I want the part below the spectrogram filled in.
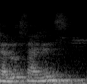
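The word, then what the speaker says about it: phthalocyanine: थैलोसाइनेंस, दीदी बात करें ये पी साइलेंट है बेटा, तो इसको बोल सकते हैं थैलोसाइनेंस, बुढ़े बात का एंथ्रासीन, एंथ्रासीन कोई बेंजीन, नैफ्थलीन, एंथ्रासीन।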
